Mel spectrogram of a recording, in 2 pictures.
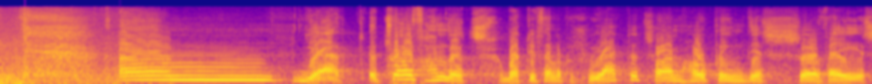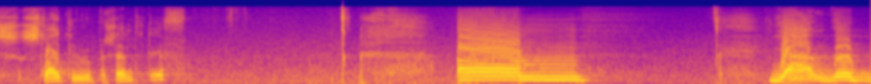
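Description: A man speaks through a microphone in a large room, talking steadily as if presenting.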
